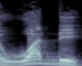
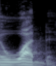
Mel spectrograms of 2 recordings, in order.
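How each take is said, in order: First: The name ends in a vowel sound. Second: The name ends in a bare consonant sound. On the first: The speaker calls it right. "c'est Wade" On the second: The speaker calls it wrong. "Il n'y a pas de nom africain qui finisse avec les Wad"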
